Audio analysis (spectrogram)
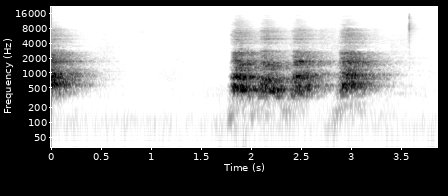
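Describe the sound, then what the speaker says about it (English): A dog barks indoors: one bark, then after a pause a quick run of three or four loud, close barks with no talk over them. "Mina, do you hear the dog growling at absolutely nothing?"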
